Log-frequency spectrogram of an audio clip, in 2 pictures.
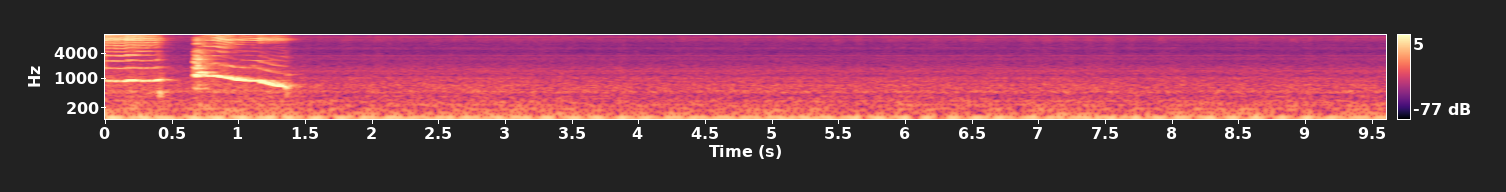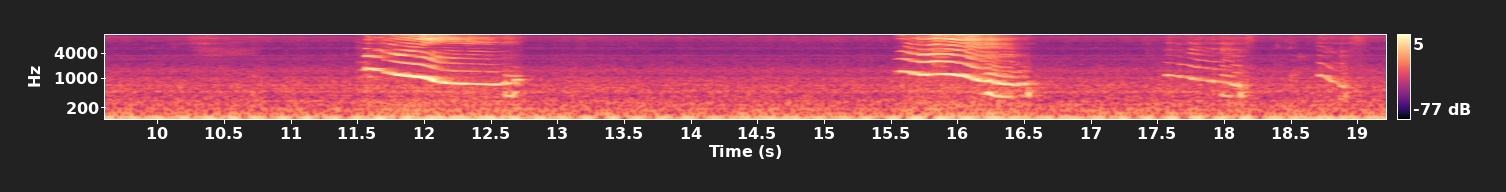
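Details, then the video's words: French Bulldog throwing a tantrum in his cage: a few loud, high whining cries with falling pitch, spaced by long quiet gaps, at the start, near twelve seconds and near sixteen seconds, over a steady low hum. "FRENCH BULLDOG THROWS TANTRUM IN HIS CAGE!!"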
